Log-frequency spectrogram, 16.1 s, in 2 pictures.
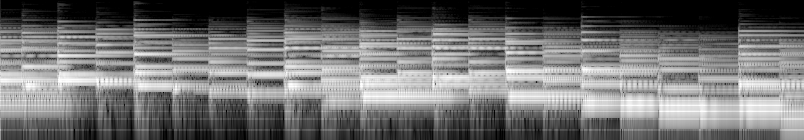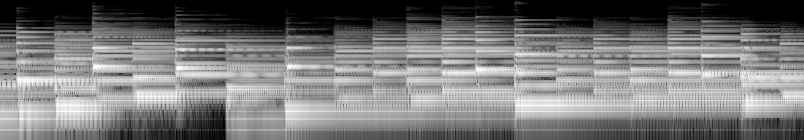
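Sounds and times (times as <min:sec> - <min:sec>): piano keyboard melody: 0:00.0 - 0:16.0.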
